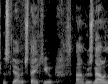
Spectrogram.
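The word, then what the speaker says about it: Muszkiewicz: That bill is being carried by Luke, and I can't remember I never figured out how to pronounce his last name, the ex-trustee from Helena, Luke Luke Miskevich. Miscavige, thank you, who's now in the legislature.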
